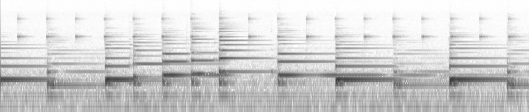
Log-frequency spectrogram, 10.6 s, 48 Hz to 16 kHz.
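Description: Classical guitar playing a slow single-note melody in 4/4 (C, G, then eighth notes C-D-E-F up to G, back down E, C, G, and C again), each plucked note ringing on into the next. Over it a metronome clicks steadily about twice a second.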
